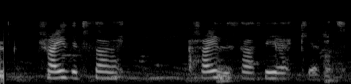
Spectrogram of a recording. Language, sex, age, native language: Icelandic, male, 9, Icelandic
